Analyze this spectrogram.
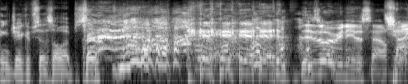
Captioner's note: all laughing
